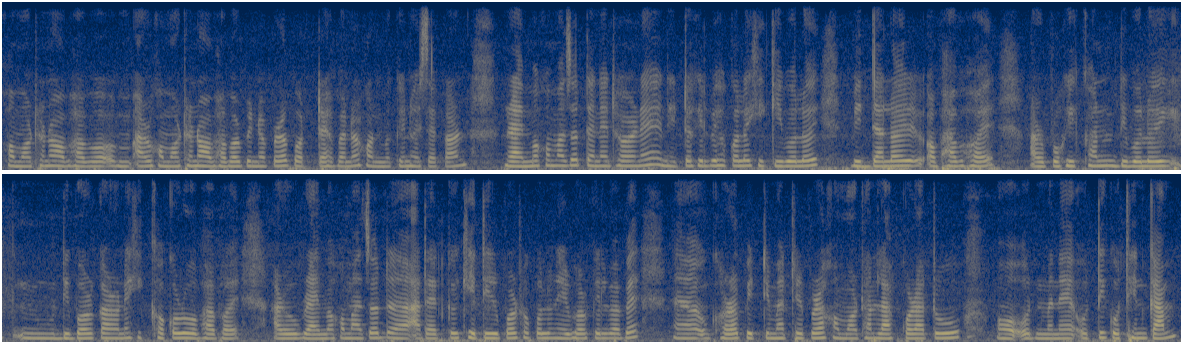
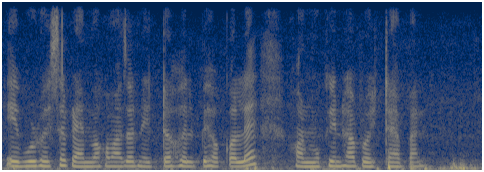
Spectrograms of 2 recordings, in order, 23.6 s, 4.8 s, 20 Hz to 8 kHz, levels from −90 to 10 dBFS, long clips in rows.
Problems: constant background noise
